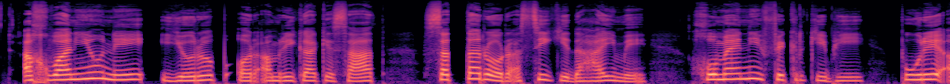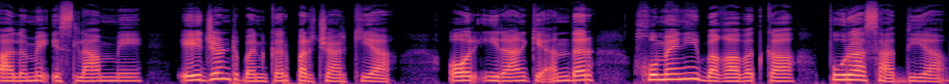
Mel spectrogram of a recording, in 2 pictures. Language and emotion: Urdu, neutral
